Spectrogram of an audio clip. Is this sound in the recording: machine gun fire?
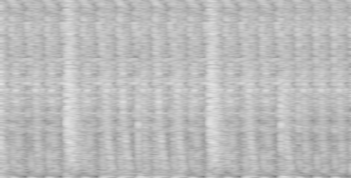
yes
